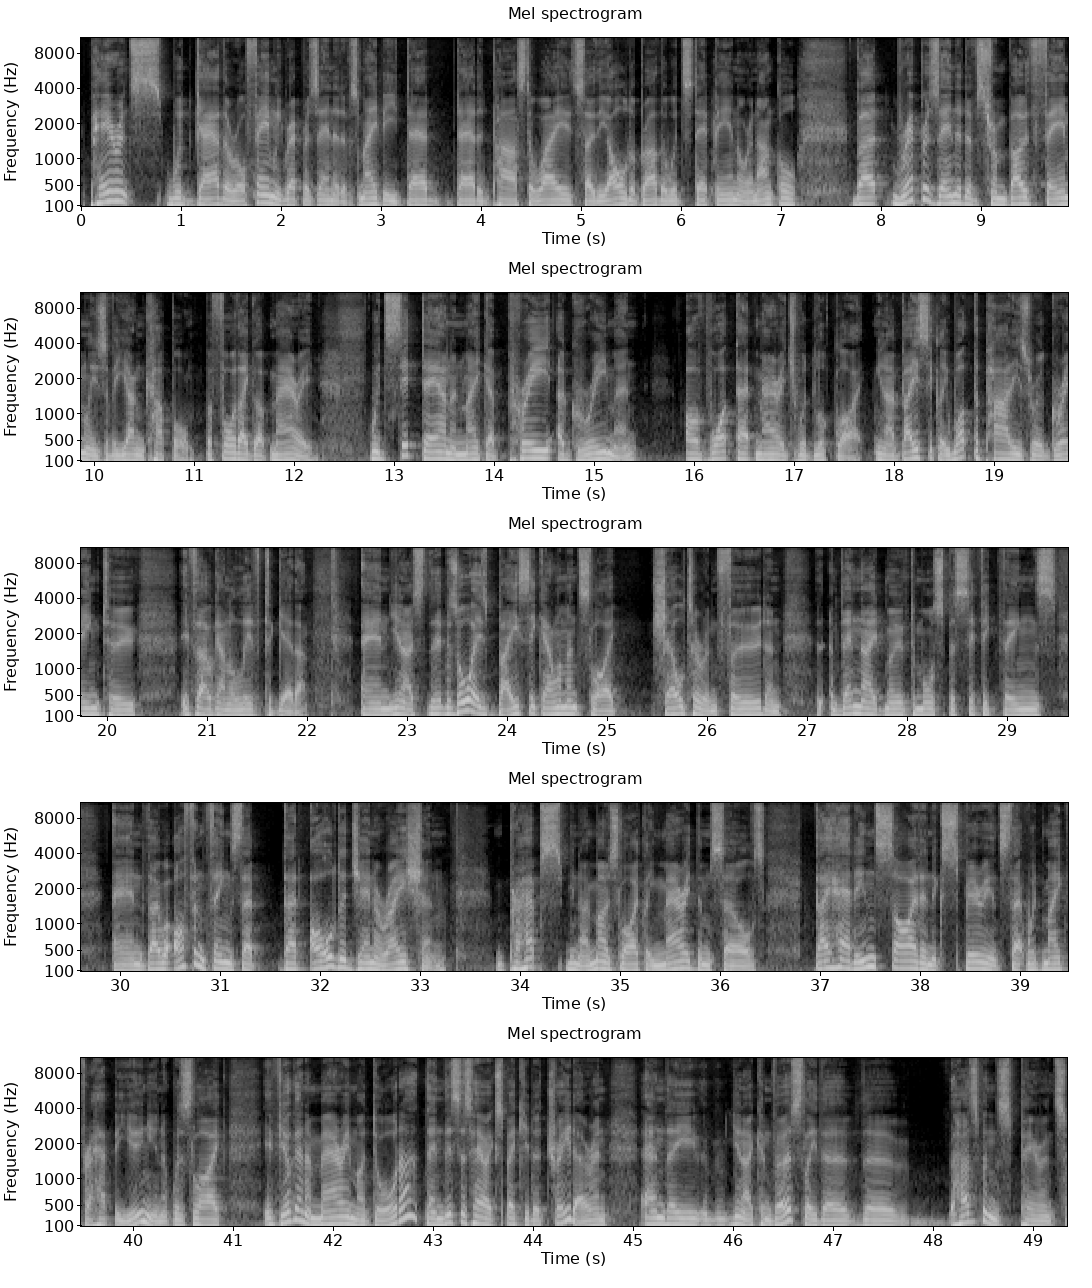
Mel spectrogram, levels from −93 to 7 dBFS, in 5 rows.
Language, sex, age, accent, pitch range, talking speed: English, male, 50-69, Australian, 105-130 Hz, 175 wpm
